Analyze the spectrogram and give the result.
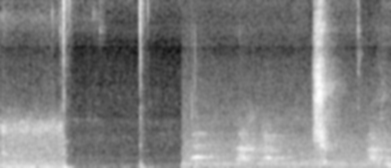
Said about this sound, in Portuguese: Enquanto tá tendo um pega de cachorro aqui na frente da casa do Rico, eu tô até com medo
